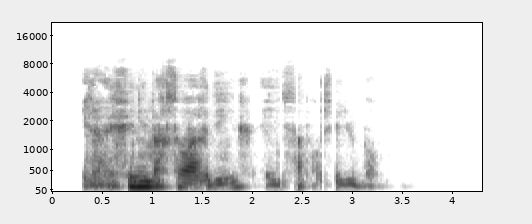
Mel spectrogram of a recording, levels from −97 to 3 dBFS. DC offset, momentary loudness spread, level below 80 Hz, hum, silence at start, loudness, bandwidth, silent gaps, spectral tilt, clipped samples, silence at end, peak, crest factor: under 0.1%; 25 LU; -56 dBFS; none; 0.3 s; -20 LUFS; 6.8 kHz; none; -9 dB/octave; under 0.1%; 1.1 s; -4 dBFS; 18 dB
